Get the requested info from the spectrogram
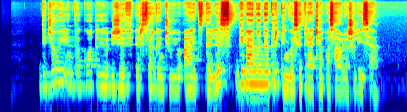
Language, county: Lithuanian, Vilnius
